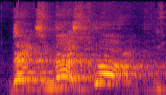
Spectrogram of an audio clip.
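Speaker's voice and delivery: loud, slow, high indignant outburst; angry, drawn-out cry of protest; upset outburst. Retold or imitated. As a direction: blurt it out, outraged on his behalf. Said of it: "an outburst like that".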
